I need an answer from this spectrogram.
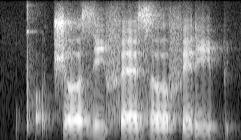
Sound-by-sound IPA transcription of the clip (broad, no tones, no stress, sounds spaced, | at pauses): pʼ ɔ̰ t͡ʃ ɤ z i f ɛ z ɤ f e ɾ i p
